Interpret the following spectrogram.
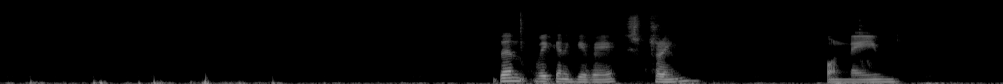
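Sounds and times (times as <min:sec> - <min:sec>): muffled low thumps: 0:00.0 - 0:03.0
faint steady hum: 0:00.0 - 0:10.0.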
